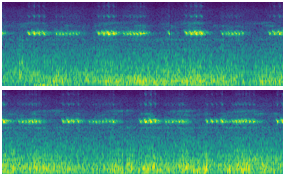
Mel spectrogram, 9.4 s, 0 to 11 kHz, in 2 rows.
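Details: Crickets at a South African homestead in Zulu country, recorded around 1956 alongside partridge, drongo and bulbul, chirp in steady, high, trilling pulsed bursts about every second over a broad low background rumble.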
